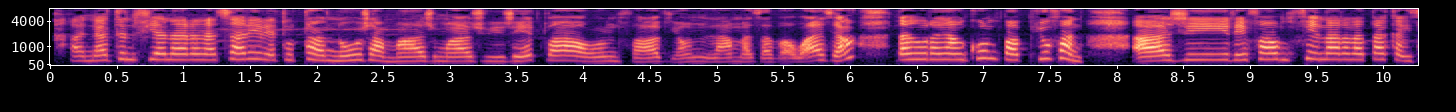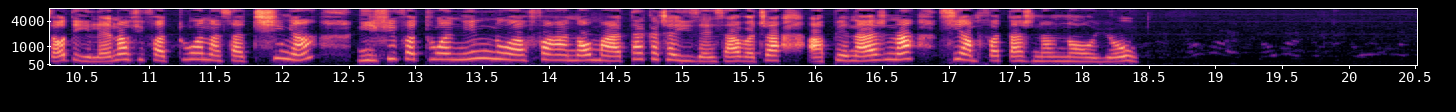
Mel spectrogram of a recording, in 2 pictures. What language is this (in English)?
Malagasy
